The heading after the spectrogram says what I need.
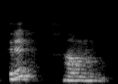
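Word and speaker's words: gṛham: This is the rkara which is added to the ga varna to make it a gunitakshara gr. So griham. You should pronounce it as griham.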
